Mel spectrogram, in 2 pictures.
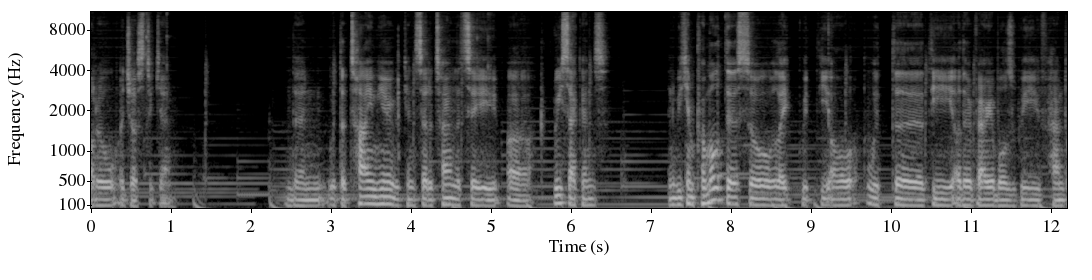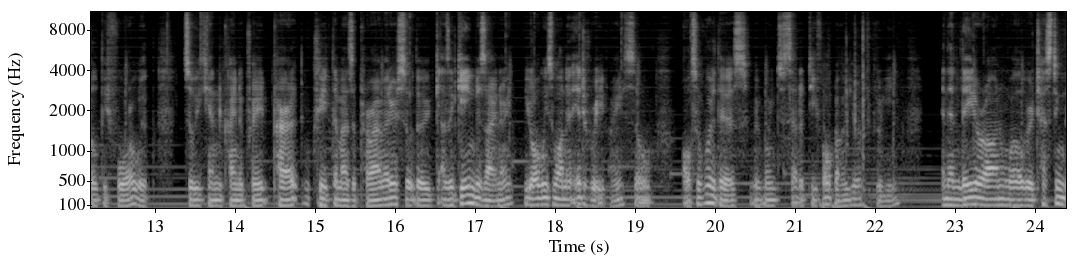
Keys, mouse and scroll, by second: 0.9 right click, 1.3 middle click, 1.3 middle click, 2.2 click, 4.9 right click, 6.0 click, 7.9 click, 13.2 click, 13.6 click, 16.1 click, 17.7 click, 18.8 click, 19.7 click, 20.9 click, 21.6 3, 21.8 Return, 23.3 click.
